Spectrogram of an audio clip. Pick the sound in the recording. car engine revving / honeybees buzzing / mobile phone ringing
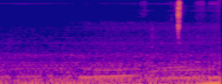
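car engine revving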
